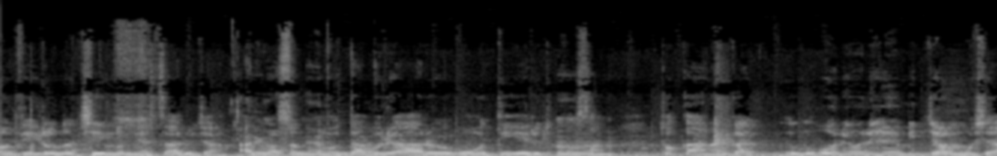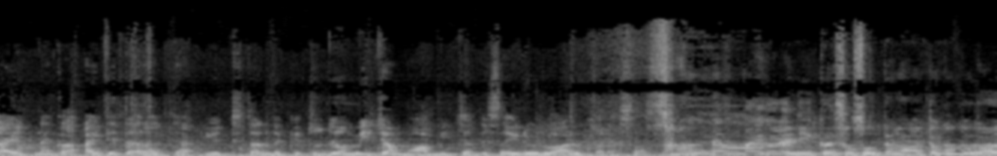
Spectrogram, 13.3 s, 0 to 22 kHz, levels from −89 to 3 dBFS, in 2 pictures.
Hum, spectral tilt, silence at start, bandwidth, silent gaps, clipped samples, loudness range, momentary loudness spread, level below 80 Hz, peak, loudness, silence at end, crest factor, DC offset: none; -5.5 dB/octave; 0 s; over 20 kHz; none; under 0.1%; 1 LU; 5 LU; -36 dBFS; -6 dBFS; -20 LUFS; 0 s; 14 dB; under 0.1%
